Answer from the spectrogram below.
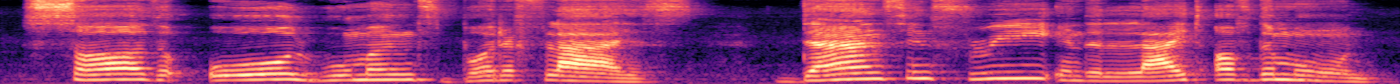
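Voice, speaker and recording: Reading a storybook to young children, a woman with a mid-range voice takes a deliberate, teacherly approach. She stops now and then to ask questions and praise her listeners.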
